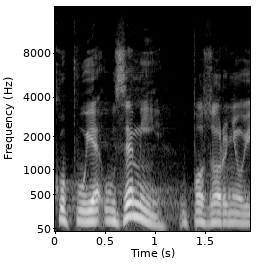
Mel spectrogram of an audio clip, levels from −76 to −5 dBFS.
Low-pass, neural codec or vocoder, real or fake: 14.4 kHz; none; real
